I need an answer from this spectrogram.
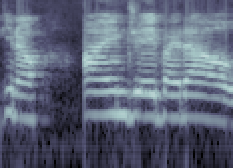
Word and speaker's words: Jai Vidal: uh the giant vidal jai vidal jay vidal yes because it's spelled like jai yeah i don't know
